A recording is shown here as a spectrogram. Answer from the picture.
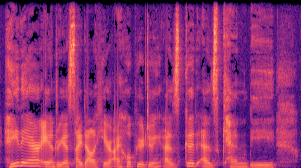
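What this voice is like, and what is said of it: Hoarse, failing voice. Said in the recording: “I am losing my voice as we're speaking. Oh my goodness, I don't know where it went just for that second.”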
